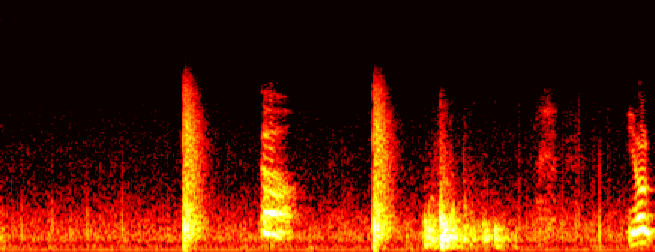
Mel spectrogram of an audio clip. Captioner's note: gunshots blare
